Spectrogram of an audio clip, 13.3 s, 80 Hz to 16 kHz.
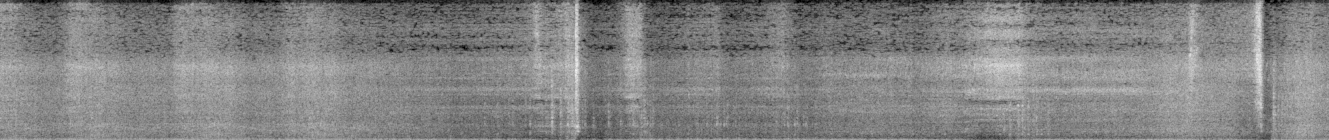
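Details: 1967 Mustang barn find V8, unmoved over 30 years, being carburettor-tuned with both idle screws fully closed yet still idling: low, lumpy idle that wavers and sags; running rich because the bad power valve diaphragm leaks fuel from the bowl into the engine.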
